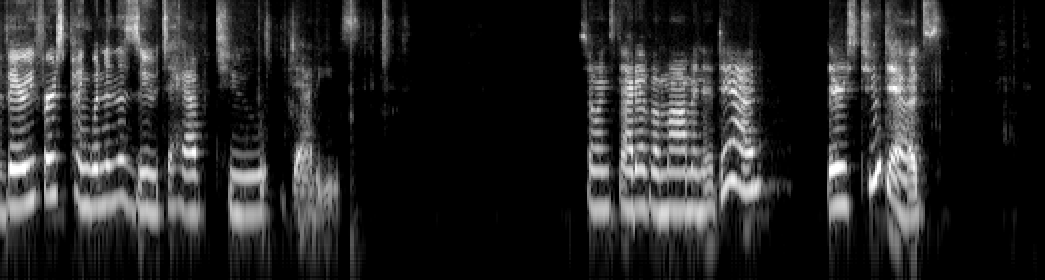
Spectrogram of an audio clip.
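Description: A young woman reads aloud expressively, close to the microphone.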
